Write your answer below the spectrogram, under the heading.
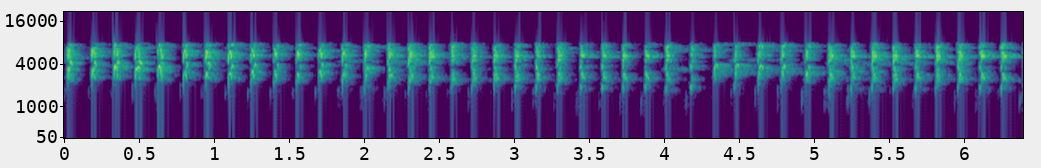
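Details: Lovebird giving 'minor' style song, used as a tutor recording to train pet lovebirds: a continuous stream of rasping, high chirps, around six or seven a second, slightly uneven in rhythm throughout.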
